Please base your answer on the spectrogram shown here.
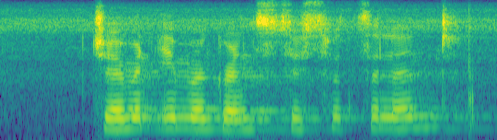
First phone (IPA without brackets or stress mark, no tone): d͡ʒ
